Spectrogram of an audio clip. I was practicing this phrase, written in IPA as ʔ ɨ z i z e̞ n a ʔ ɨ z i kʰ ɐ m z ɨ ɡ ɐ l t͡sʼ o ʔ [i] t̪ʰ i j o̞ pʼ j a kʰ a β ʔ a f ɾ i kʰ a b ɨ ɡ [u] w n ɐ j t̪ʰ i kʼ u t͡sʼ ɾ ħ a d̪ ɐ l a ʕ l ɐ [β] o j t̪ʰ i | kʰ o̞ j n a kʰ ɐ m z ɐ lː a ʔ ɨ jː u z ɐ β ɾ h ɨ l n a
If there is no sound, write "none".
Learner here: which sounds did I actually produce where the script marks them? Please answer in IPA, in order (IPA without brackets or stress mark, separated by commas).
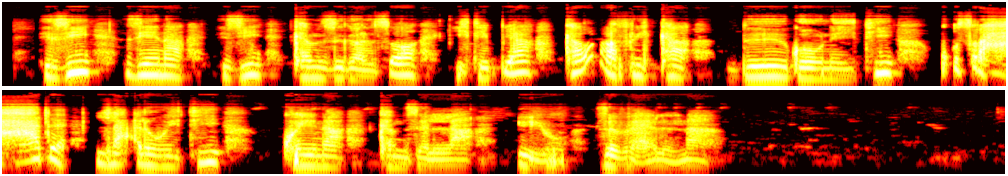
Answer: i, o, w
